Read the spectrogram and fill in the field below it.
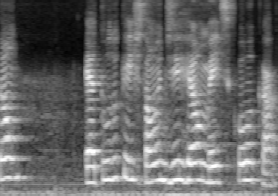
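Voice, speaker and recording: A woman with a high pitch talks at a moderate pace, and audible room echo surrounds her voice. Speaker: teacher. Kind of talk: casual chat.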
